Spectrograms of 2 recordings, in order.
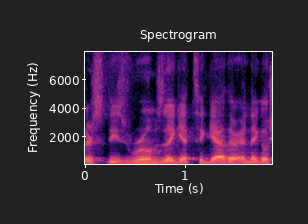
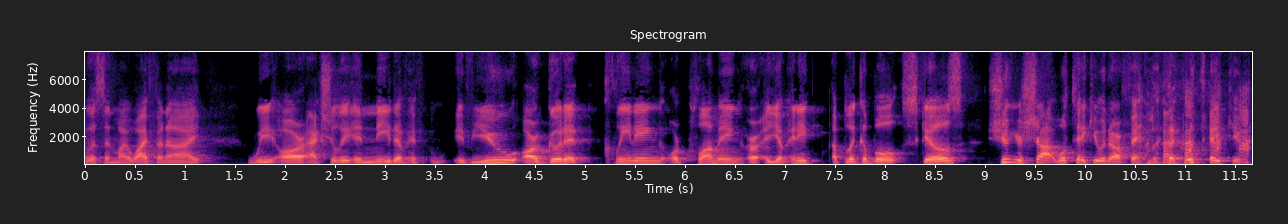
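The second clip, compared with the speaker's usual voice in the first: normal talking voice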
